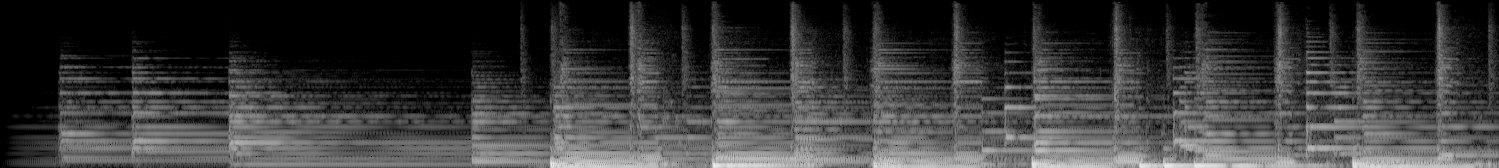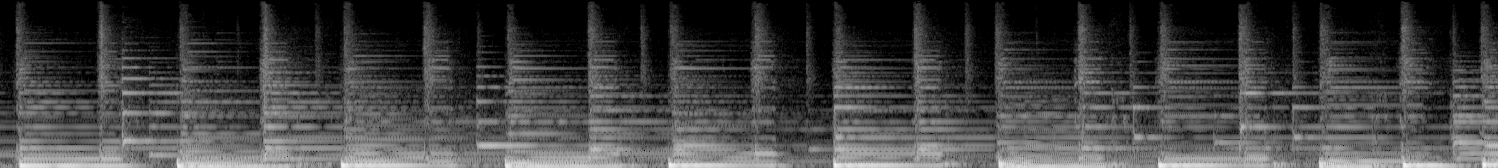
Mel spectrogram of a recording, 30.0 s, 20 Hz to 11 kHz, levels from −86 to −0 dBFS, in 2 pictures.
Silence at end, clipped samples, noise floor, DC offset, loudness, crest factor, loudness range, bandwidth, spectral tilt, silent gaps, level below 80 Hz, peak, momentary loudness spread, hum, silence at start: 0 s; under 0.1%; -62 dBFS; under 0.1%; -22 LUFS; 18 dB; 8 LU; 7.8 kHz; -8 dB/octave; none; -22 dBFS; -2 dBFS; 17 LU; none; 0.6 s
